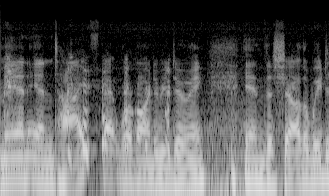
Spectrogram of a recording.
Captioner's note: laughing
